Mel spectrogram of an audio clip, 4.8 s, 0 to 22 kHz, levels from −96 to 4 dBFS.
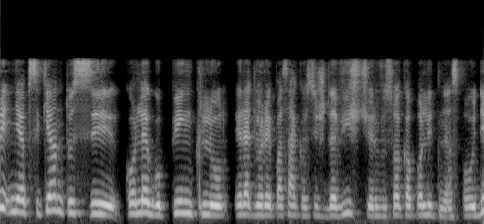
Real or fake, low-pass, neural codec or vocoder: fake; 7.2 kHz; codec, 16 kHz in and 24 kHz out, 1 kbps, XY-Tokenizer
